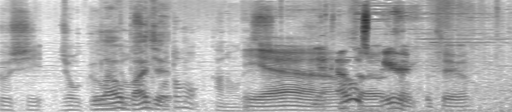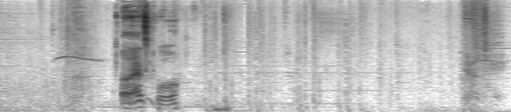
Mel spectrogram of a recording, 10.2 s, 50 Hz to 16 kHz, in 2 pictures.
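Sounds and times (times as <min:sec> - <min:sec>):
speech: 0:00.1 - 0:04.8, 0:05.8 - 0:07.0
horse hooves clip-clopping in a video game trailer: 0:06.6 - 0:09.7.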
